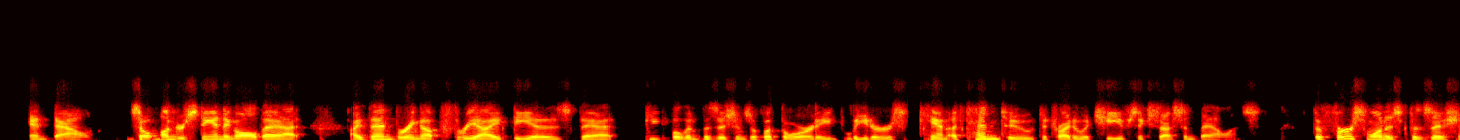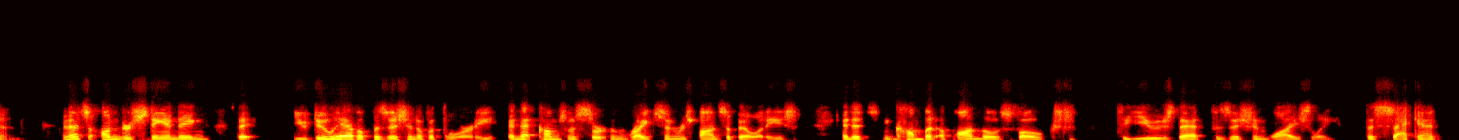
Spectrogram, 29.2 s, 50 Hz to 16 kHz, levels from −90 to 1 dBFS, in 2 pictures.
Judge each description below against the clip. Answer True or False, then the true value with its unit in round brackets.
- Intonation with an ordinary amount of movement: True (4.7 semitones)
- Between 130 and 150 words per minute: True (135 wpm)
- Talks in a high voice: False (135 Hz)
